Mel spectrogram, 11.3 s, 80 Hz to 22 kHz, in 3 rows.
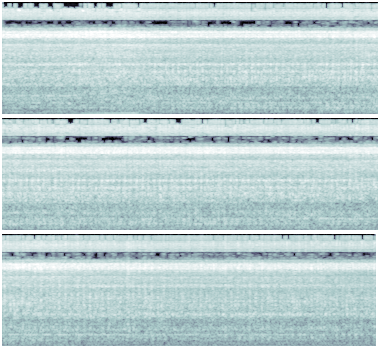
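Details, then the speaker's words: Toyota Camry XV30 with 2.4 2AZ-FE, cold morning start, owner reports a knock only when cold: faint, fairly regular knock about three a second from low in the engine; mechanic suspects the balance shaft, plus a brief VVT-i intake rattle at first start. "видимо балансировочный вал тоже стучит да ребята снизу звучит баран срочный вал в двигателе особо серьезных проблем нет"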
